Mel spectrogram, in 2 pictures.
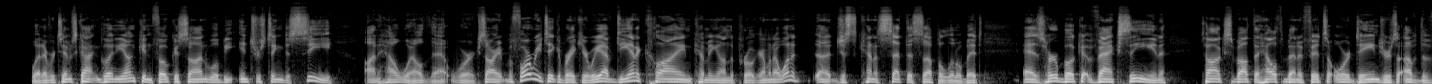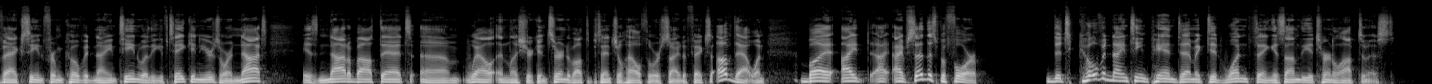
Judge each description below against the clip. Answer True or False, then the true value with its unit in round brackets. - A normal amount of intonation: True (4.7 semitones)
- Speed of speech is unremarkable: False (225 wpm)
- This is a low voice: True (110 Hz)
